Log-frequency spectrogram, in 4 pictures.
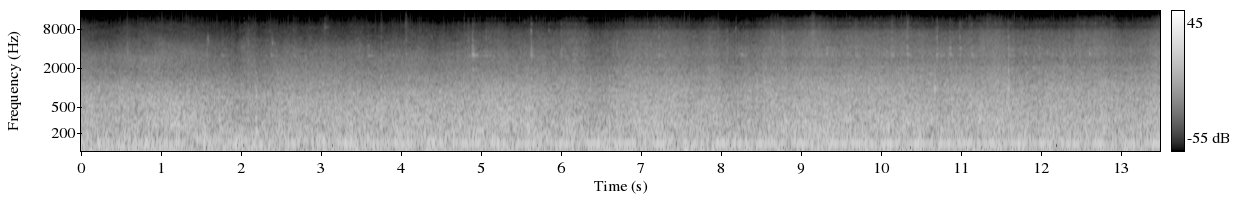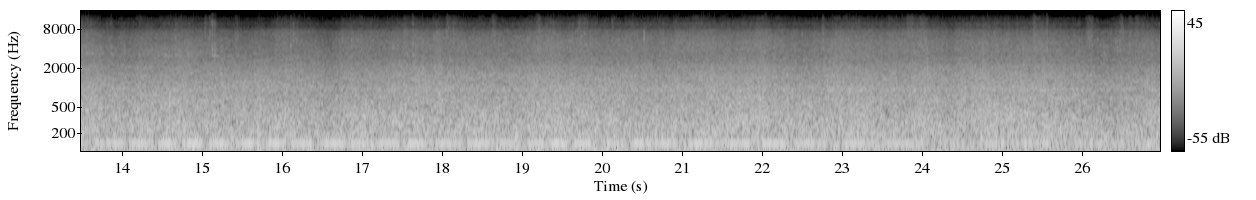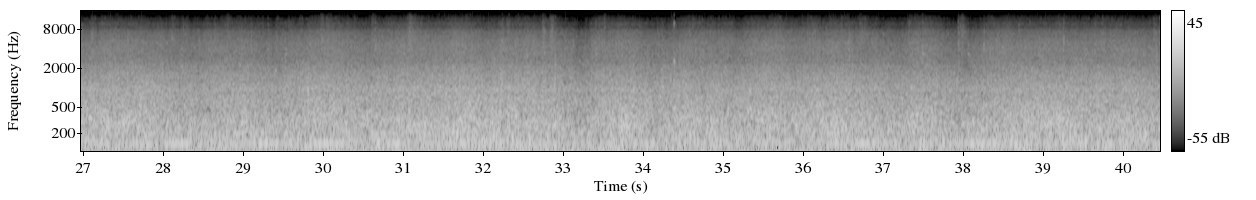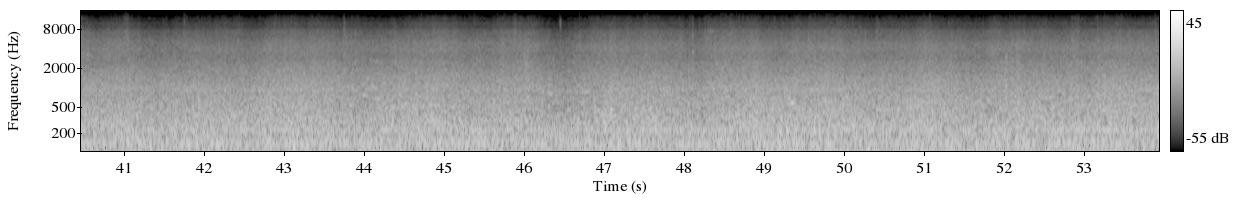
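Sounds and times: ferry engine droning: 0.0 - 53.9
wind buffeting microphone: 0.0 - 53.9.

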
